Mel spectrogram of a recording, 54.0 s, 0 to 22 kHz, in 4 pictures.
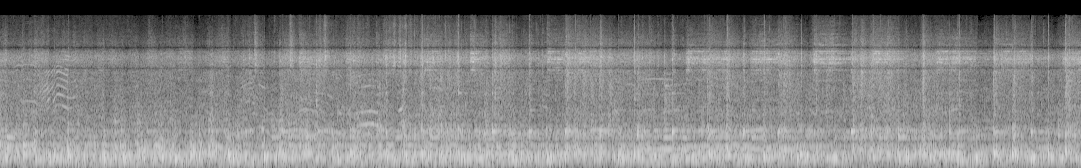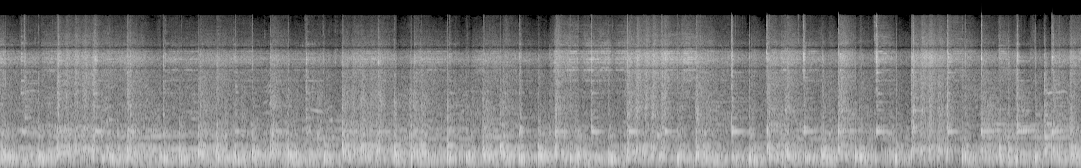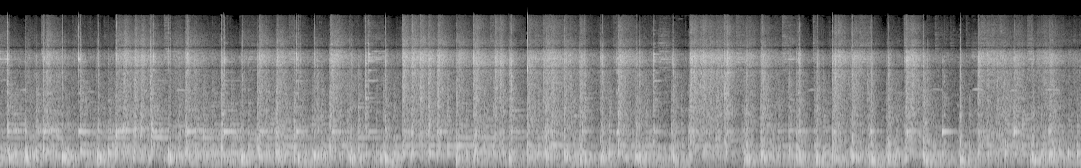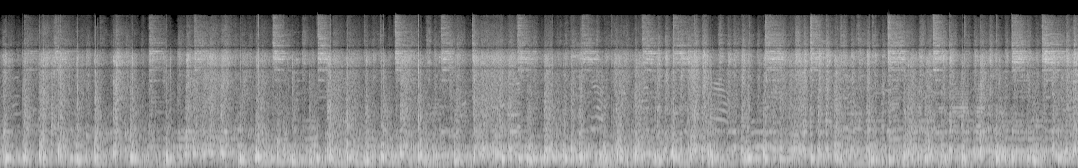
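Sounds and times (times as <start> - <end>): snare and bass drum beat: 0.0 - 54.0
held pitched notes: 3.0 - 21.8.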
